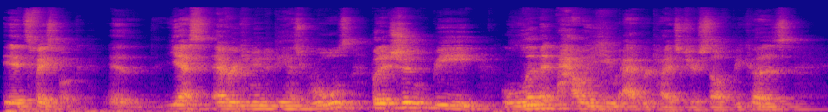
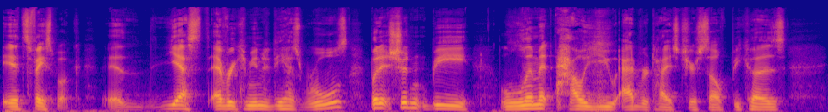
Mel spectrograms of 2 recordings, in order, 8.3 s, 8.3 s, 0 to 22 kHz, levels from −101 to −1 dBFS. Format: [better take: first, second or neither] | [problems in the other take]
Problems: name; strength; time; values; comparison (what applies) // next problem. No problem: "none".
second | off-mic speech; far // room echo; noticeable; dies away in 0.6 s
